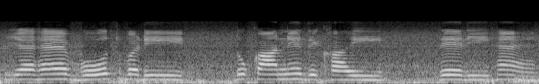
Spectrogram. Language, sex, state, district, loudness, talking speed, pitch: Hindi, female, Haryana, Jhajjar, -14 LUFS, 90 wpm, 215 Hz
